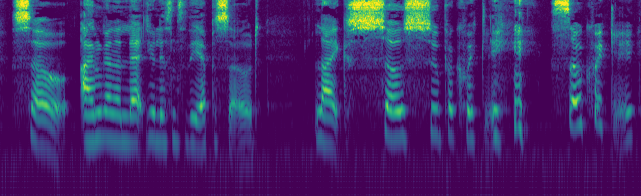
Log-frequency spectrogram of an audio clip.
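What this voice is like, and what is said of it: Sick voice with a cold. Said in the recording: “I'm very, very sick. I have a cold ... my throat hurts”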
